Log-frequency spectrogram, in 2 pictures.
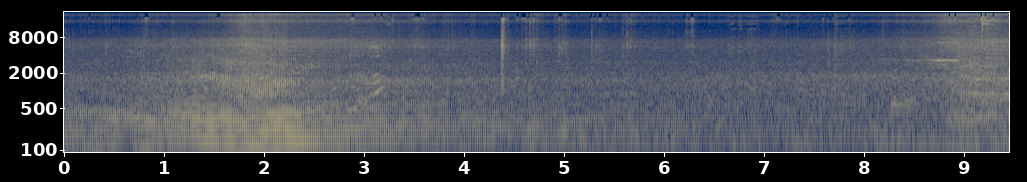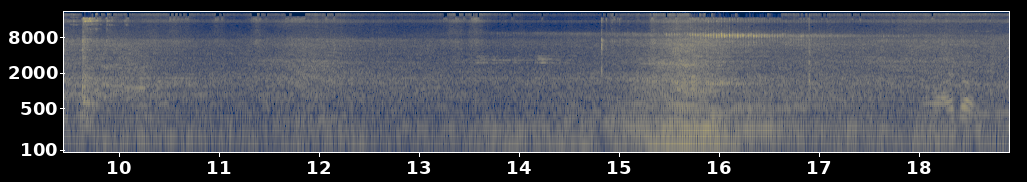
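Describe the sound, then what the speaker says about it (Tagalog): Steady roadside traffic rumbles along the highway at Masambong, Quezon City, with three louder swells of passing vehicles, each rising and fading as it goes by, under moderate background noise; someone speaks over it. "Dito po tayo rito sa may highway na Masambong"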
